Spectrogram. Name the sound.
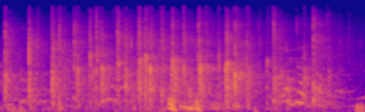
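audience clapping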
